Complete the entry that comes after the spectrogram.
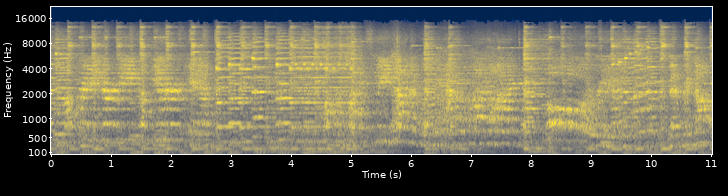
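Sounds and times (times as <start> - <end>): children's choir singing: 0.0 - 3.4, 4.0 - 11.0.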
